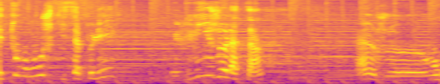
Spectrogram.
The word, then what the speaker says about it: Rigelatin: un méchant qui est tout rouge, qui s'appelait Rigelatin, hein, ou Rigeltin, voilà, ça s'écrit R-I-G-E-L-A-T-I-N, le nom de ce mec-là.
